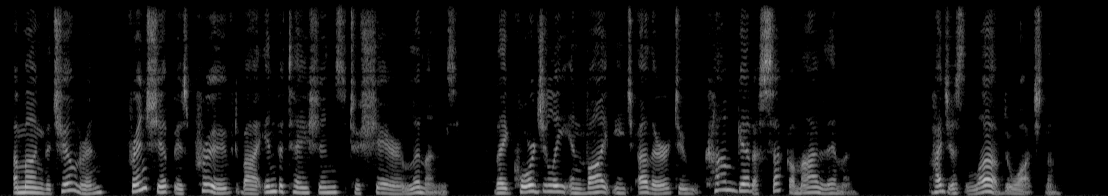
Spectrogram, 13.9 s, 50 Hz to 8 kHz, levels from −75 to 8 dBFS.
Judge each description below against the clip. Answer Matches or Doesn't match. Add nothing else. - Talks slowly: Matches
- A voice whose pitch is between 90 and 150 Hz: Doesn't match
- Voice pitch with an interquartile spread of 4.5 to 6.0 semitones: Matches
